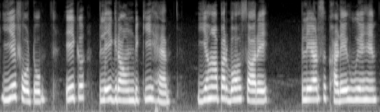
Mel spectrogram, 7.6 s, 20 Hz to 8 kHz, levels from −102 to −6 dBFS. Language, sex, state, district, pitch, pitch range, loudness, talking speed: Hindi, female, Chhattisgarh, Jashpur, 255 Hz, 240-275 Hz, -14 LUFS, 110 wpm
